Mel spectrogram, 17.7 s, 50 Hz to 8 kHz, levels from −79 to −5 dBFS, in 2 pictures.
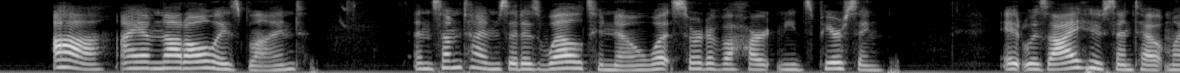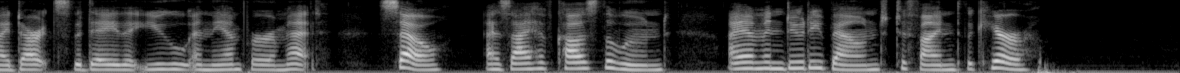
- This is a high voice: Yes, high, 215 Hz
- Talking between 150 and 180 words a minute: Yes, average, 175 wpm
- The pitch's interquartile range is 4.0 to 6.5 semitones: No, average, 3.6 semitones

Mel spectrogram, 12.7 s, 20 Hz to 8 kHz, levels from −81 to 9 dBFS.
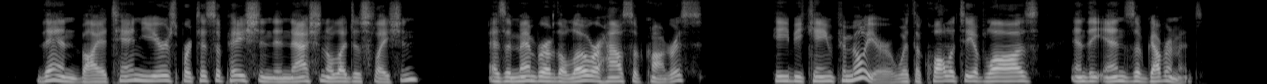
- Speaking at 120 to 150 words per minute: Yes, average, 145 wpm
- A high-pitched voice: No, medium, 145 Hz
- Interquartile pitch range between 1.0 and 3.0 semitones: No, average, 3.5 semitones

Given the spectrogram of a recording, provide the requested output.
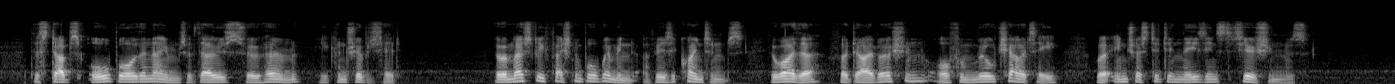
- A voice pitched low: Yes, low, 120 Hz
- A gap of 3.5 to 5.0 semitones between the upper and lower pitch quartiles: Yes, average, 3.8 semitones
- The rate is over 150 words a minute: No, average, 140 wpm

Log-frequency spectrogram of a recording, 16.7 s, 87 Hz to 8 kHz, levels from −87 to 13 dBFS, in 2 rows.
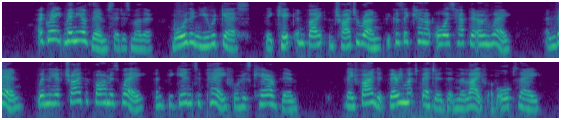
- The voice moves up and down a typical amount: No, wide, 6.0 semitones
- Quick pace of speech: Yes, fast, 210 wpm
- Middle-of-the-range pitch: No, very high, 260 Hz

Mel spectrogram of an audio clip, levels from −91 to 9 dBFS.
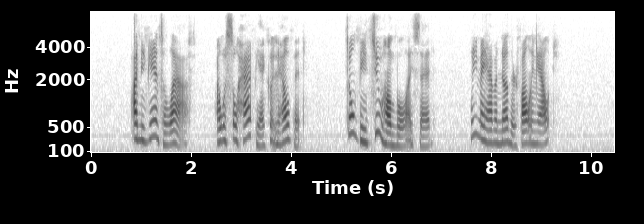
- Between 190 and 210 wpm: No, average, 140 wpm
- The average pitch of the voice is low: No, high, 225 Hz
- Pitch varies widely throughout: Yes, wide, 5.9 semitones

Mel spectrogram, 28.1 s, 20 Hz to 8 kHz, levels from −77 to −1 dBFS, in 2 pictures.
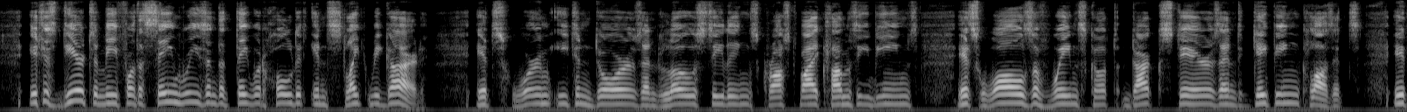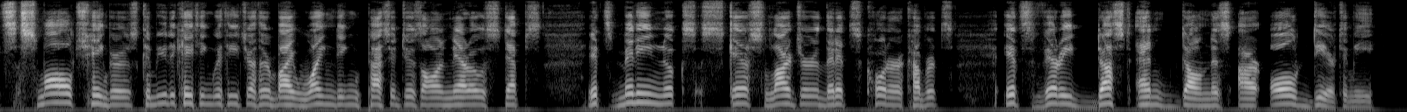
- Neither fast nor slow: Yes, average, 145 wpm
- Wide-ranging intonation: No, average, 2.8 semitones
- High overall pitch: No, medium, 165 Hz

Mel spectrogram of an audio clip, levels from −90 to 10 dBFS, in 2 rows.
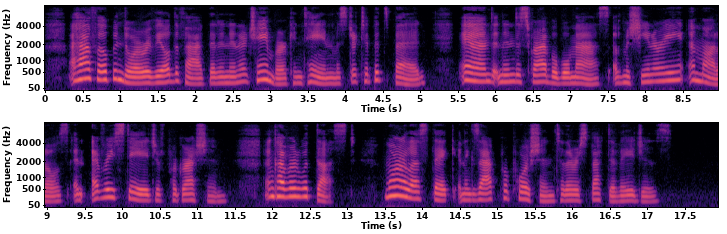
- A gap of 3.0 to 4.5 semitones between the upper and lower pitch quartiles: No, wide, 5.5 semitones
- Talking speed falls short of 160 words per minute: Yes, average, 145 wpm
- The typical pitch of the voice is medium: Yes, medium, 180 Hz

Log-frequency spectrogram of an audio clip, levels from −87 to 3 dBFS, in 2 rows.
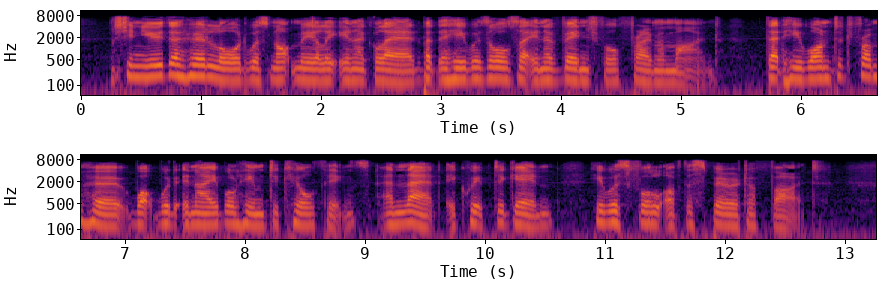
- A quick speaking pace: Yes, fast, 210 wpm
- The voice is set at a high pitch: No, medium, 140 Hz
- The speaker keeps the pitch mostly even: Yes, narrow, 2.3 semitones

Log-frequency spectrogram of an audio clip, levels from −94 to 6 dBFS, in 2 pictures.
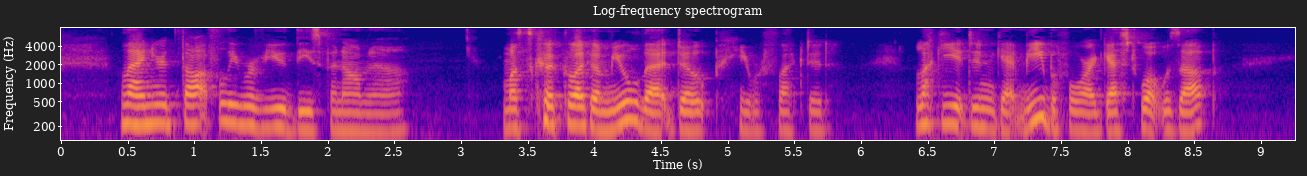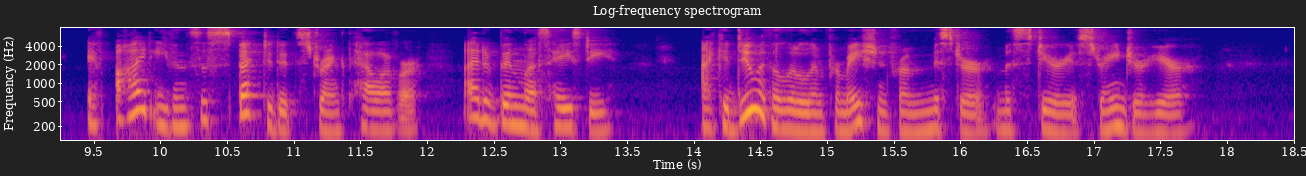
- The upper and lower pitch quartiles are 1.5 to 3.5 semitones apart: No, average, 4.0 semitones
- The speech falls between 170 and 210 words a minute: No, average, 160 wpm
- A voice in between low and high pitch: Yes, medium, 180 Hz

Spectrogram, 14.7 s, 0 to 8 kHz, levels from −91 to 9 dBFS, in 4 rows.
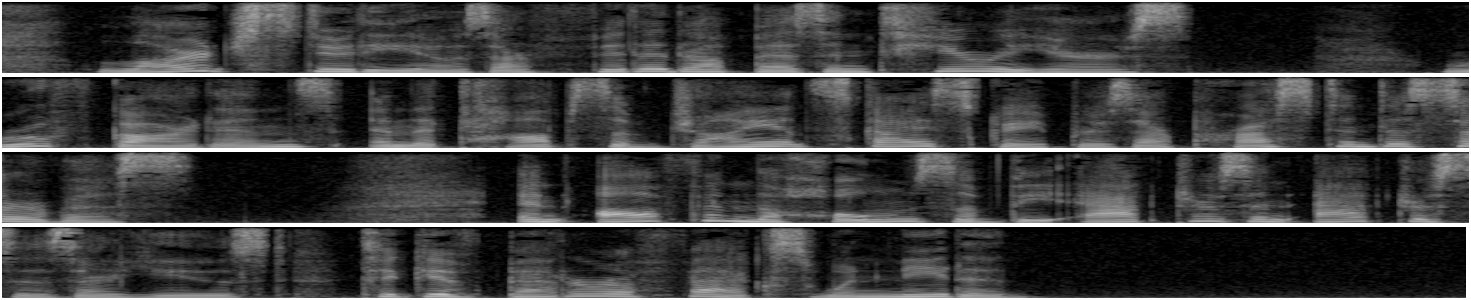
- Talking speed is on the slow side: No, average, 150 wpm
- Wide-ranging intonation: Yes, wide, 6.1 semitones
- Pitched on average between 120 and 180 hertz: No, high, 190 Hz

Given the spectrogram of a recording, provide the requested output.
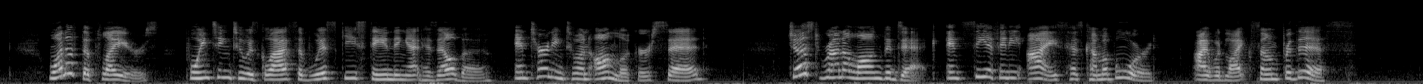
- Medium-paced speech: Yes, average, 165 wpm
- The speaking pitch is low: No, high, 245 Hz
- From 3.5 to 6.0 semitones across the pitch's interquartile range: Yes, average, 5.2 semitones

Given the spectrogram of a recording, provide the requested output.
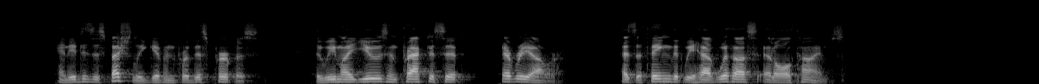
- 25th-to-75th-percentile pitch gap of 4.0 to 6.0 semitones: No, average, 3.3 semitones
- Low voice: Yes, low, 115 Hz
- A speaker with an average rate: Yes, average, 160 wpm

